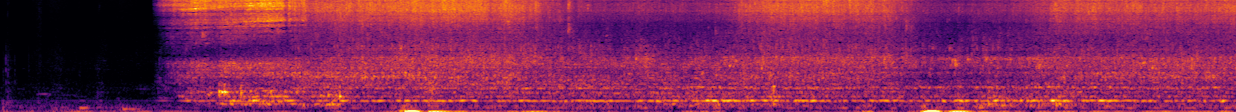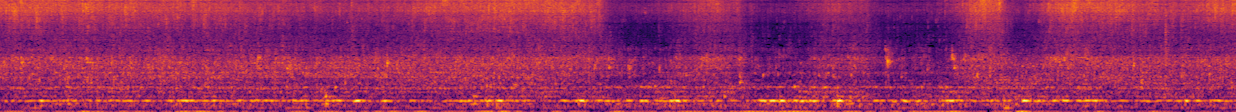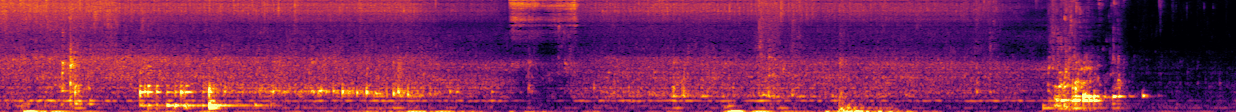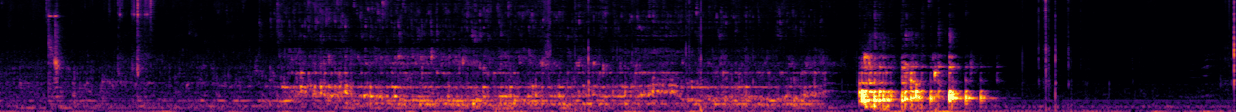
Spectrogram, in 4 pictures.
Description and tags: We will use this sounds to create a sound postcard.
